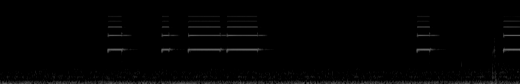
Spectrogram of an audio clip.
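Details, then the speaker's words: Rotel RSX-1067 receiver with no volume control, volume encoder (24 pulses/rev) tested on pin 1 with continuity beeper; instead of 12 discrete steps per half turn, uneven short and long bursts, encoder shorting intermittently. "it's not acting at all like the trouble control was I've only turned it about a quarter of a revolution and it seems to be shorting out and going open intermittently"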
